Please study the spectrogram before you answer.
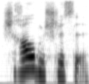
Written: wrenches

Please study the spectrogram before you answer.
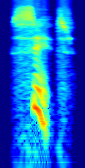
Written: sit

